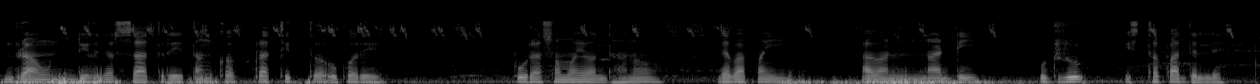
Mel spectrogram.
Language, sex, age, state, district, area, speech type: Odia, male, 18-30, Odisha, Nuapada, urban, read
